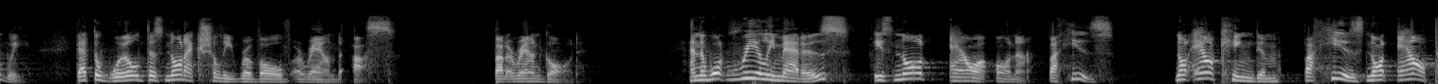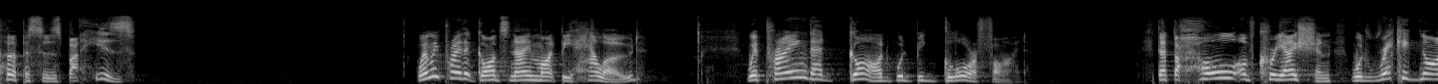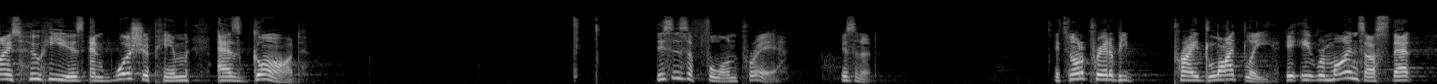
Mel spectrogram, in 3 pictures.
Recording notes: At a CIG service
